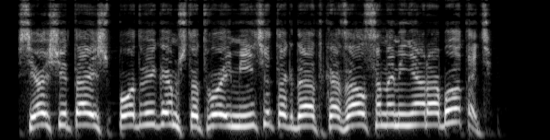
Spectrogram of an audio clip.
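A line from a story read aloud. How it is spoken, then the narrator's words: Father shouting after her. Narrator (Russian): закричал отец ей вслед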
